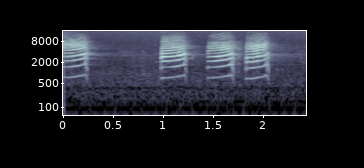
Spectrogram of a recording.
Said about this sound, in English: Yellow-billed magpies are clever, colorful birds, and they're only found in Central California. Like their crow and jay cousins, these Golden State Corvids are full of character.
